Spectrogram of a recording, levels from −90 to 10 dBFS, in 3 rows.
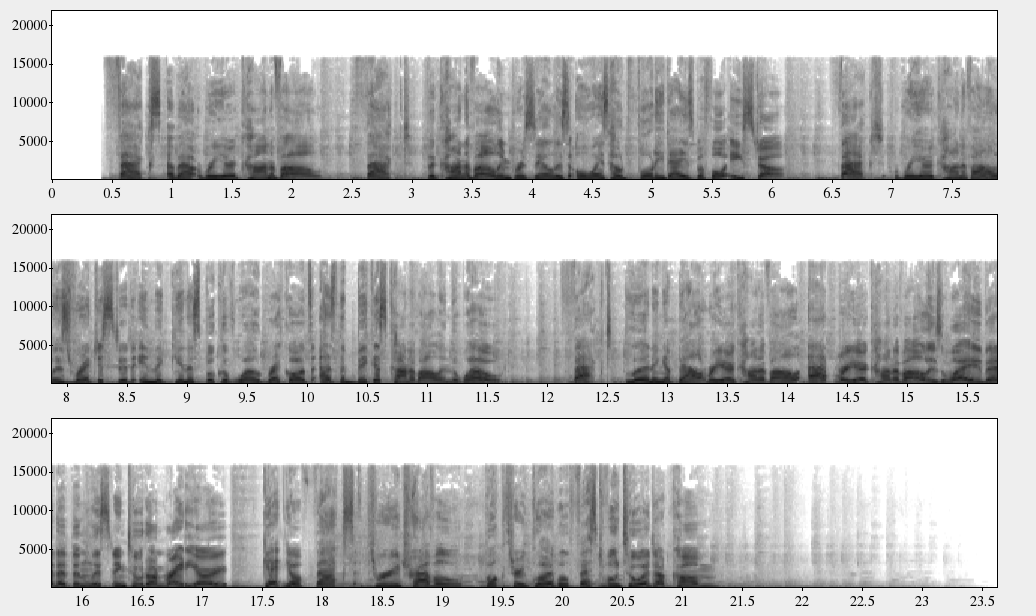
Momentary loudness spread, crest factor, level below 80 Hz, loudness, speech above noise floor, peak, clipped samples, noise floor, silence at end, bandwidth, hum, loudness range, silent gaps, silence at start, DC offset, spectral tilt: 6 LU; 12 dB; -40 dBFS; -11 LUFS; 56 dB; 0 dBFS; under 0.1%; -67 dBFS; 2.1 s; 16 kHz; none; 2 LU; none; 0.5 s; 0.3%; -4 dB/octave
